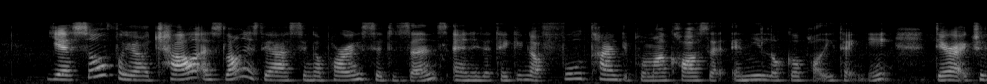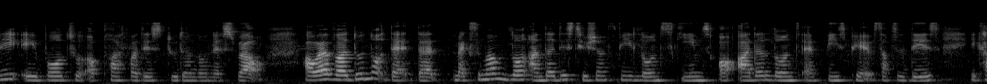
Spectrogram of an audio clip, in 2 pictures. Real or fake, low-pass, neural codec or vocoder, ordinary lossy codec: real; 7.2 kHz; none; none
